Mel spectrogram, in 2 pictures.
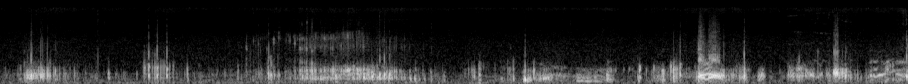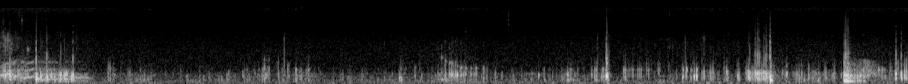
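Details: Abdominal auscultation: irregular low gurgles and rumbles come and go; normal active bowel sounds (borborygmi) from gas and fluid moving through the gut.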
